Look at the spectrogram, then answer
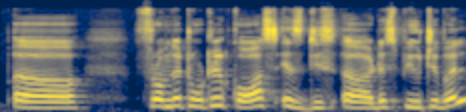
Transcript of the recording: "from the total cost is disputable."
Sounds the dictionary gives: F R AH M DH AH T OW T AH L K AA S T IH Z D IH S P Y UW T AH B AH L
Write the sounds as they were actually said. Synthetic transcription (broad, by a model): F R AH M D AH T OW T AH L K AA S IH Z D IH S P Y UW T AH B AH L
